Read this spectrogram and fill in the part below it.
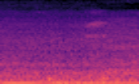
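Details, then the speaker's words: Outdoor AC condensing unit: only a steady low fan hum, the compressor tries to start but never kicks in; fan runs, compressor not starting, capacitor suspected. "only the fan is running. The compressor is not running. So when you listen to this unit you hear a noise like the compressor will try to will try to start but it will not start."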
